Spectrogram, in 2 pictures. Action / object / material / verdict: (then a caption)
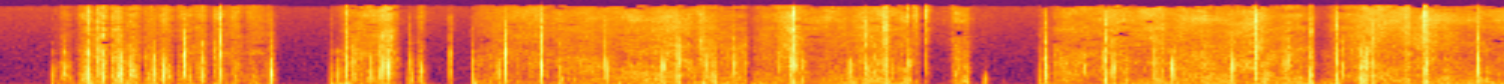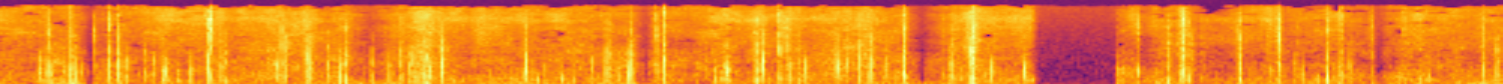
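scrape / kraft paper mailer and wooden pencil / paper / none. A wooden graphite pencil scratches and scribbles across a flat brown recycled kraft paper mailer, a printed shipping bag lying on a table with two microphones resting on it. Dense, dry scratching strokes and faint crinkles run nearly continuously, broken by a few brief silent pauses.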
